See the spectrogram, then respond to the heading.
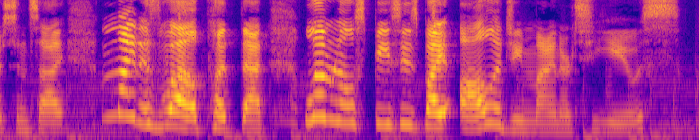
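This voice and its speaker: Woman acting as sardonic demon club DJ, high voice, very animated intonation, crass, defensive, exasperated, audio roleplay drama. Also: lightly acted. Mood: weary, sardonic explaining. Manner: sarcastic, exasperated, biting, foul-mouthed. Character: snarky, crass, fast-talking female demon club DJ, bitter and defensive.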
